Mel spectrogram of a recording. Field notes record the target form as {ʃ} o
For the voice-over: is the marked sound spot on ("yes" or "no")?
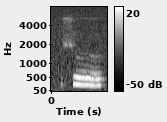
yes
